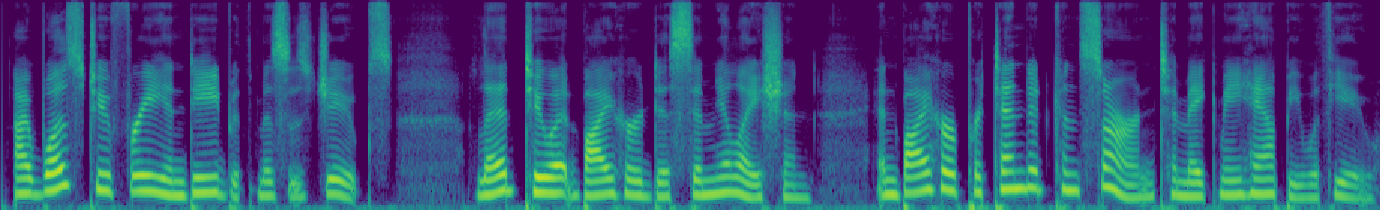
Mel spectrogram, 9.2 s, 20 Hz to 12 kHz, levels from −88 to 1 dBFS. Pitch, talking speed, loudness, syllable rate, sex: 205 Hz, 165 wpm, -17 LUFS, 4.3 syllables/s, female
